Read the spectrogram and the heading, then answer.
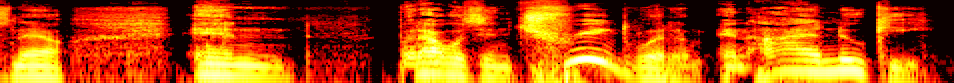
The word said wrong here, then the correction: Inoki: Is that how you pronounce his name? – Inoki. – Inoki. – Yeah. – There you go. – Yeah, Inoki.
